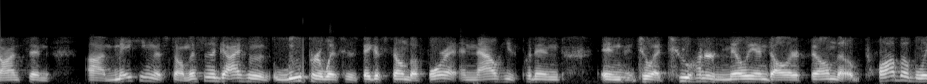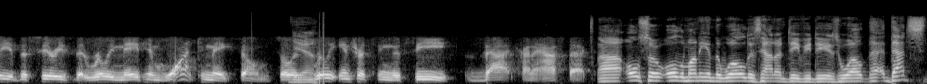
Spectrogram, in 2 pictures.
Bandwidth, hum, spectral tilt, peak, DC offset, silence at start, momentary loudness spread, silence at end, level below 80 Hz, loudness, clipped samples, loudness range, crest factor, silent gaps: 10 kHz; none; -5.5 dB/octave; 0 dBFS; under 0.1%; 0 s; 6 LU; 0 s; -56 dBFS; -15 LUFS; under 0.1%; 2 LU; 14 dB; none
